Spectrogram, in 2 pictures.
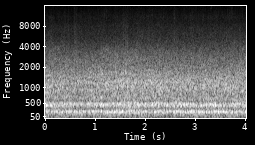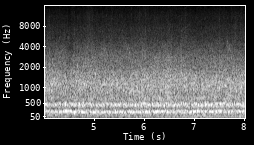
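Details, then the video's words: Honeybees in spring flying in and out of their hive as flowers bloom, busy at work. A dense, steady buzzing drone fills the recording, with low humming bands and a continuous hiss of wingbeats and no pauses. "1 Hour of a Beehive ASMR"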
